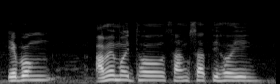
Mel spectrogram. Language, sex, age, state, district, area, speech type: Odia, male, 45-60, Odisha, Nabarangpur, rural, spontaneous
